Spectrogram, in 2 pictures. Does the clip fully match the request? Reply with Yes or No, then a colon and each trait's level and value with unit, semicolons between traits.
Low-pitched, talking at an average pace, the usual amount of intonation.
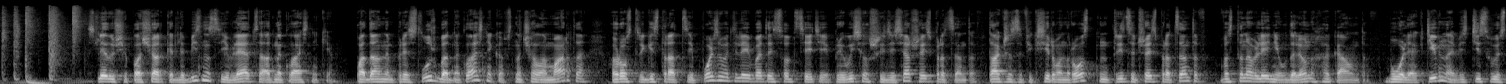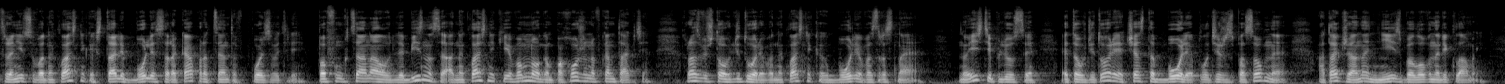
Yes: low, 120 Hz; average, 145 wpm; average, 4.1 semitones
